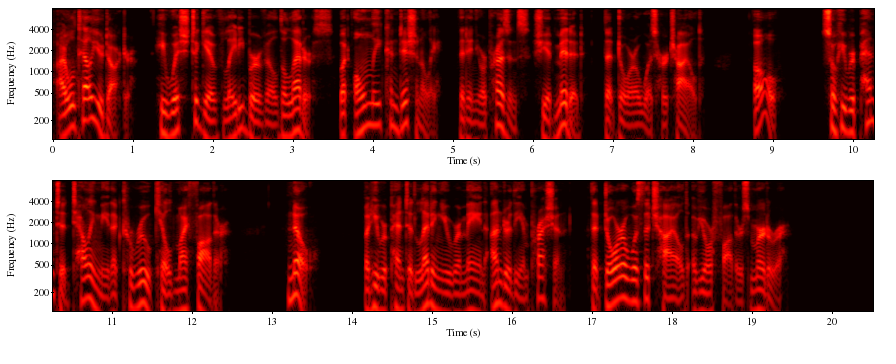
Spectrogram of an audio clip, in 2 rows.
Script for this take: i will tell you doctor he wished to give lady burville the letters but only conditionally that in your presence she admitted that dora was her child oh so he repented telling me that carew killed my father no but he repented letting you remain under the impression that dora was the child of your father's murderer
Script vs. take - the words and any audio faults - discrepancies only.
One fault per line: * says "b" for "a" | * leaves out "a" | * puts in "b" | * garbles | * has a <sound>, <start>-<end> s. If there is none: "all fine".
all fine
